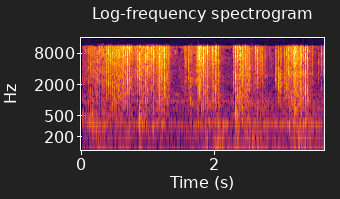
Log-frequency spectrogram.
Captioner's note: sound of a dragon fly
